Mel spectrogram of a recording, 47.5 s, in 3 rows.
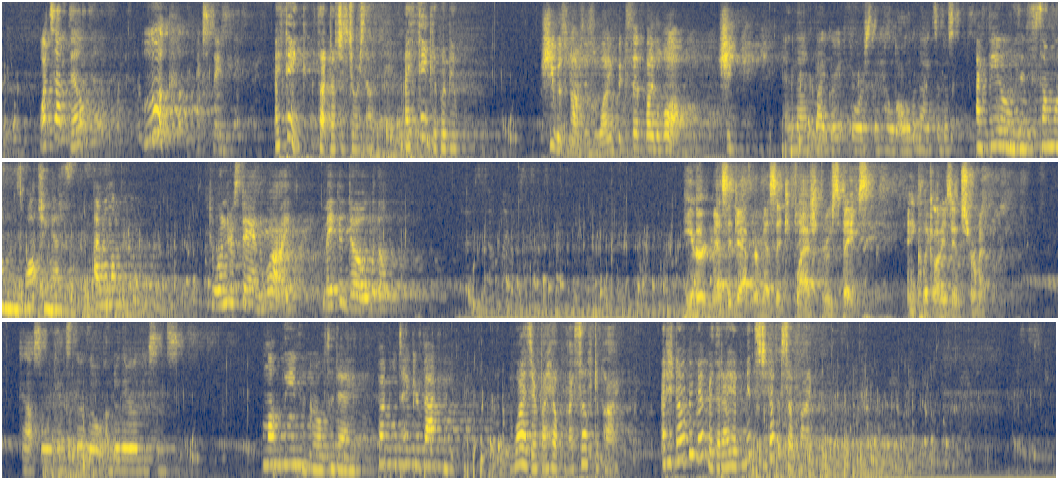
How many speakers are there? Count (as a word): eight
